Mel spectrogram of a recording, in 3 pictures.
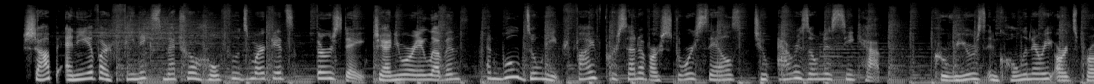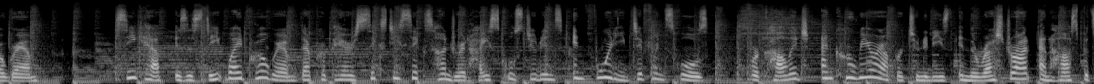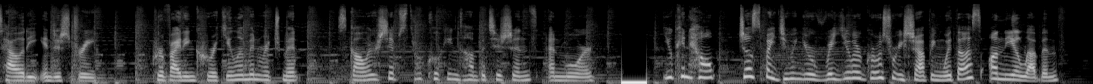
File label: Telephony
